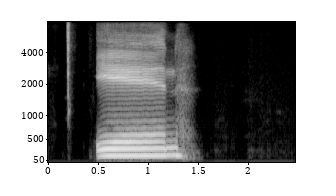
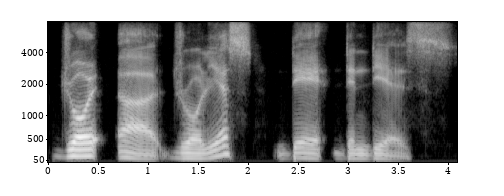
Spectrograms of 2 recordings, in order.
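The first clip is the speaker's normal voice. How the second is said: slow, softer French with a Spanish ending; Spanish-sounding French attempt; 6 semitones lower, 3 dB quieter, slower than usual. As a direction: try careful French, drift into Spanish. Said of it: "that sounded more Spanish at the end".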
